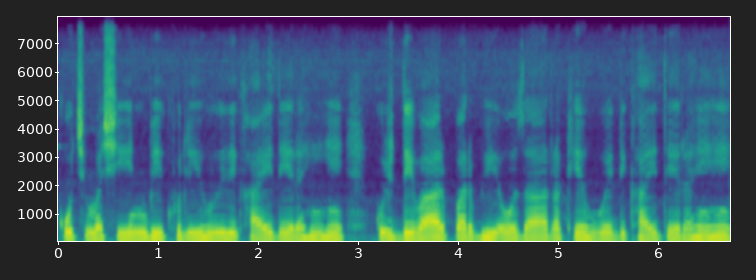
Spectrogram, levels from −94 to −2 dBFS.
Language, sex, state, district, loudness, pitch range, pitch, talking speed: Hindi, female, Odisha, Malkangiri, -14 LUFS, 175-185 Hz, 180 Hz, 180 wpm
